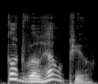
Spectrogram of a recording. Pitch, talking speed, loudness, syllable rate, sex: 155 Hz, 245 wpm, -16 LUFS, 4.8 syllables/s, male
